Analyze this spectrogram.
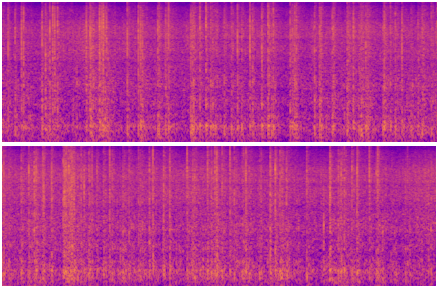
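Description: Aerial firework shells bursting in a dense, unbroken barrage of sharp booms and bangs, one on top of another.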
